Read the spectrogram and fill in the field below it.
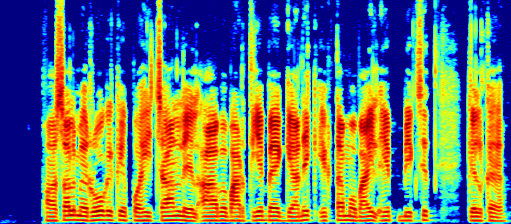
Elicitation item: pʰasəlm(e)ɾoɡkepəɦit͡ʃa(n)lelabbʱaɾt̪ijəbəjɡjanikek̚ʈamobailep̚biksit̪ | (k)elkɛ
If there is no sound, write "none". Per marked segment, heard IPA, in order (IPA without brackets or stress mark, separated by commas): e, n, k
